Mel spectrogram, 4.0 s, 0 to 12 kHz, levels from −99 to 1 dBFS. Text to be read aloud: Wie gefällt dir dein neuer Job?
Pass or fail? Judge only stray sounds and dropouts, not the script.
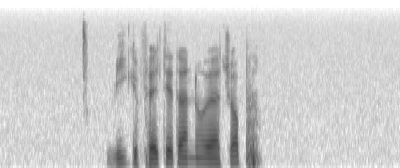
pass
